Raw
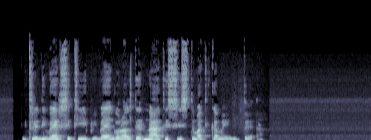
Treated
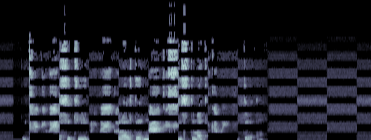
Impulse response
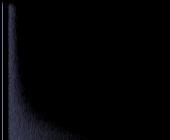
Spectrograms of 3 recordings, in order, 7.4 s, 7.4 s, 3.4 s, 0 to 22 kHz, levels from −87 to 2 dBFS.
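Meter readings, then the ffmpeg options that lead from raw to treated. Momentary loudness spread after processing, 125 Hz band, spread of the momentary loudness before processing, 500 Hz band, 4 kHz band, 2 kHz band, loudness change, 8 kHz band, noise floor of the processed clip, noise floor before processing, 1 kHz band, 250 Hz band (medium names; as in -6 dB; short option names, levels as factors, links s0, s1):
20 LU, -11.5 dB, 13 LU, -11.5 dB, +3.0 dB, -1.5 dB, +1.0 dB, +7.5 dB, -56 dBFS, -55 dBFS, -9.5 dB, -11.5 dB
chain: -filter_complex "[0:a]aeval=exprs='val(0)+0.002*(sin(2*PI*50*n/s)+sin(2*PI*2*50*n/s)/2+sin(2*PI*3*50*n/s)/3+sin(2*PI*4*50*n/s)/4+sin(2*PI*5*50*n/s)/5)':c=same,crystalizer=i=8:c=0,asplit=2[s0][s1];[s1]aeval=exprs='(mod(0.422*val(0)+1,2)-1)/0.422':c=same,volume=0.501[s2];[s0][s2]amix=inputs=2:normalize=0,afftfilt=real='re*gt(sin(2*PI*0.84*pts/sr)*(1-2*mod(floor(b*sr/1024/1400),2)),0)':imag='im*gt(sin(2*PI*0.84*pts/sr)*(1-2*mod(floor(b*sr/1024/1400),2)),0)':win_size=1024:overlap=0.75,volume=0.251"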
